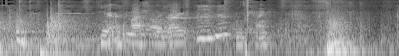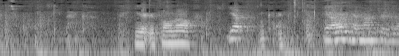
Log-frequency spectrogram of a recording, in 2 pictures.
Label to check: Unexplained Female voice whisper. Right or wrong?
Right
